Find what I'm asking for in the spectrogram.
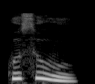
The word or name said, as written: ಕುಸುವು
